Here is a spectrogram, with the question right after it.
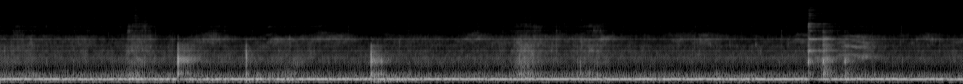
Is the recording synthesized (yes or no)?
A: yes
